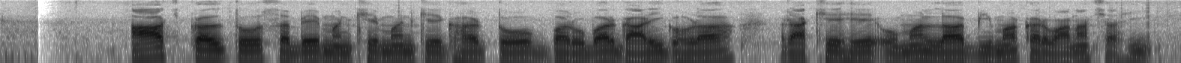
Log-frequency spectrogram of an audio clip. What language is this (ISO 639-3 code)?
hne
